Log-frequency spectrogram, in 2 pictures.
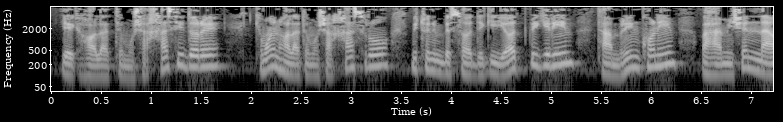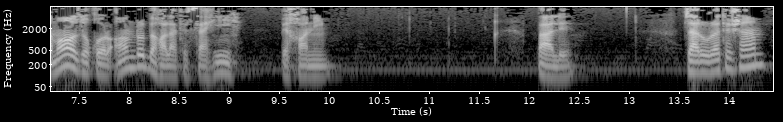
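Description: A man teaching a pronunciation lesson, explaining in a lively, emphatic way with sudden rises in his voice. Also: medium pitch, dry recording, muffled recording. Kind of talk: Quran recitation lesson.

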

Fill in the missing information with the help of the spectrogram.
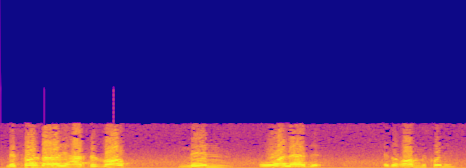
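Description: In a dull lo-fi recording with a faint hum underneath, a man with a high-pitched voice explains Quran recitation rules. He speaks slowly and carefully, stretching out example syllables deliberately.

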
